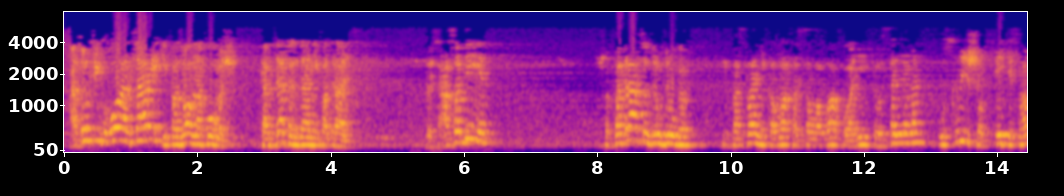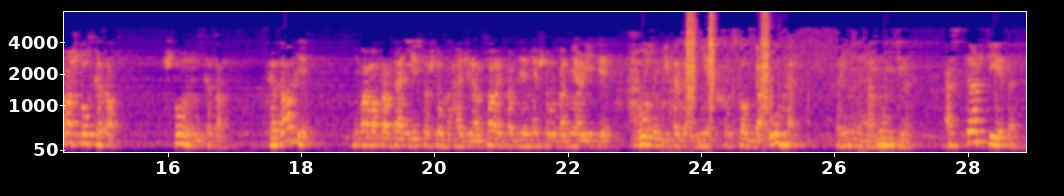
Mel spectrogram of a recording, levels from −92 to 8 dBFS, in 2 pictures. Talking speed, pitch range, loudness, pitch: 135 wpm, 140-195 Hz, -12 LUFS, 165 Hz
